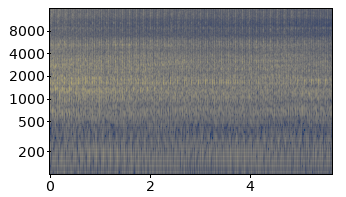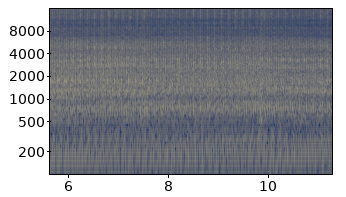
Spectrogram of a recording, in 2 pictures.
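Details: MG ZR TD diesel idling steadily with a fast, even ticking running through it; cause unknown.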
